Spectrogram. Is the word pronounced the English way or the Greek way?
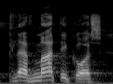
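Greek. The word is said with a Greek pronunciation. "the way we say it in Greek is"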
